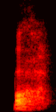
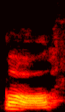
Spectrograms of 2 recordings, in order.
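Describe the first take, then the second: First: Bath has a short, flat 'a' vowel. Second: Bath has a long, posh 'ah' vowel.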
